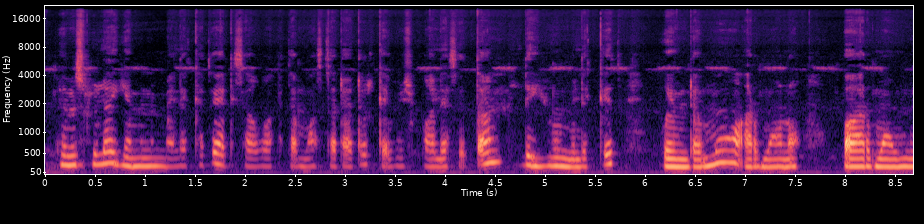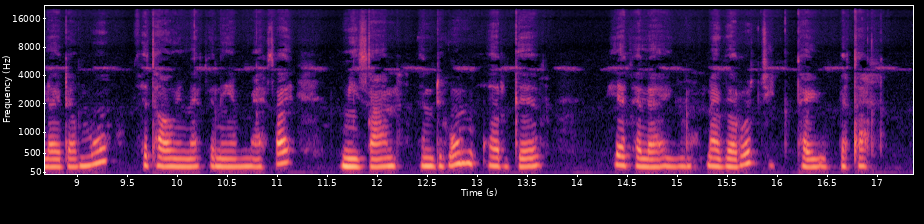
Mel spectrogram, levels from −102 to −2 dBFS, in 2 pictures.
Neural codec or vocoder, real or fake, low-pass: vocoder, 44.1 kHz, 128 mel bands every 512 samples, BigVGAN v2; fake; 19.8 kHz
